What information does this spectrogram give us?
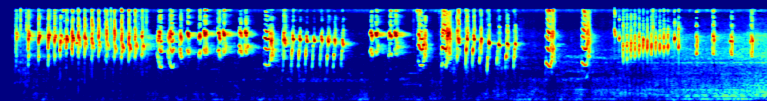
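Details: Young long-tailed shrike practising song learned from master recordings: long runs of fast, high, buzzy trills, sharp chips and slurred whistles in quick alternation, almost without pause, with faint low background noise near the end.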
